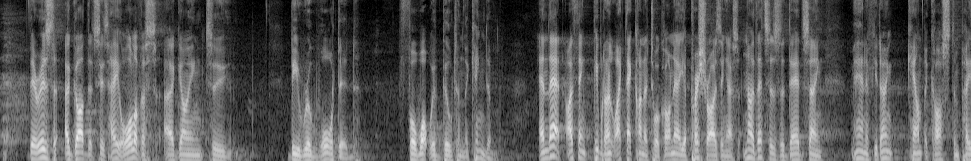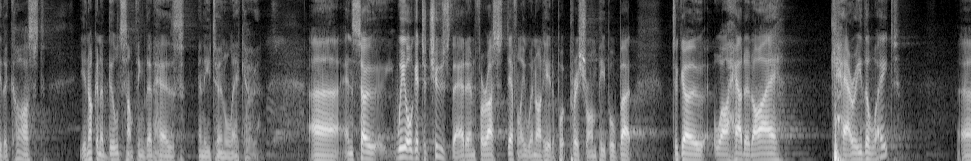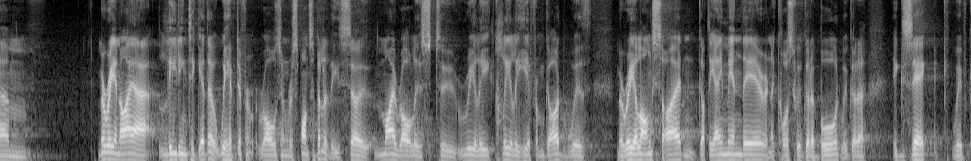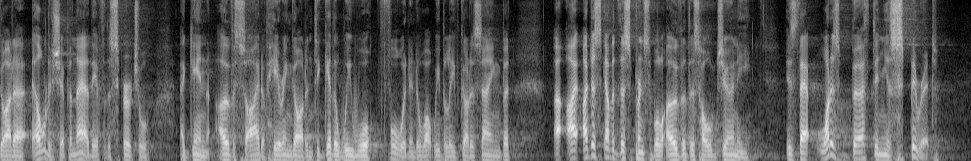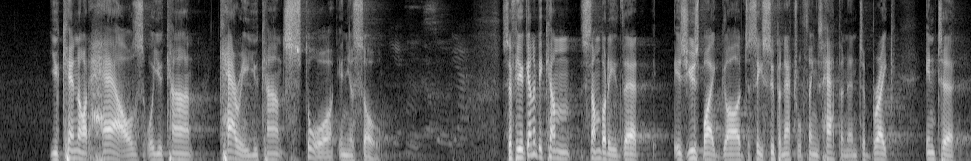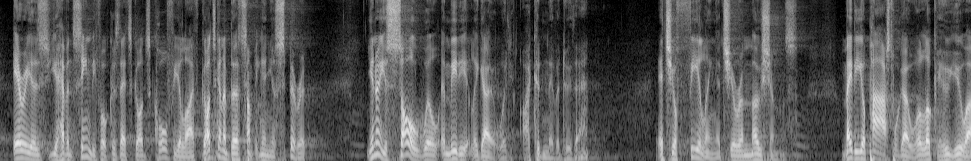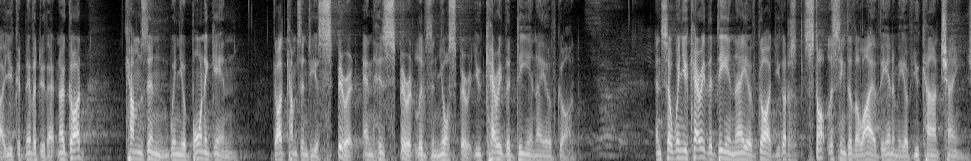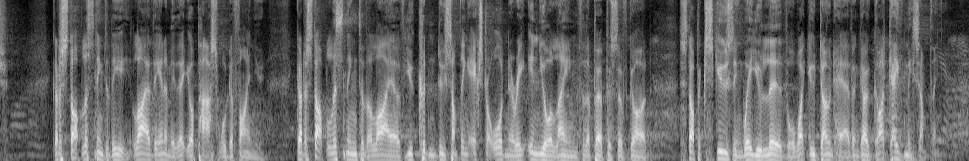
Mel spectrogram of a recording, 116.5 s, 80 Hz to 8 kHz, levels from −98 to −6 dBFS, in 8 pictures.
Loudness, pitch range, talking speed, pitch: -25 LUFS, 95-110 Hz, 195 wpm, 100 Hz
